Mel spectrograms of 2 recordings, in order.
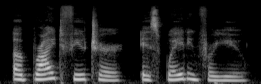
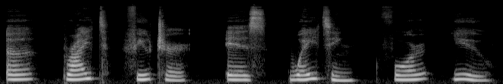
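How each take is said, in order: First: Said in the usual way. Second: Slow and separated, word by word; teacher's slow model sentence; slow reading. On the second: Shown as a demonstration. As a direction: leave a gap after every word. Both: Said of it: "慢慢来读".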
